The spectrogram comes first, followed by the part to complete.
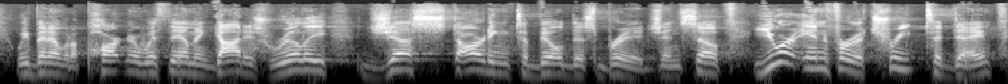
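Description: An ordinary speaking voice from a man with an American accent, fairly high pitch, ordinary pitch variation and a moderate pace. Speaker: pastor. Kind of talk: sermon introduction. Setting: church.

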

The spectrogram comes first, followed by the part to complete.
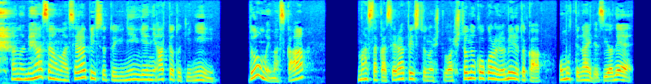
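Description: A woman with a dark, mellow tone and fairly high pitch speaks at a fairly quick pace with lively intonation, in a very clean recording with a silent background. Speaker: therapist. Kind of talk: interview conversation.

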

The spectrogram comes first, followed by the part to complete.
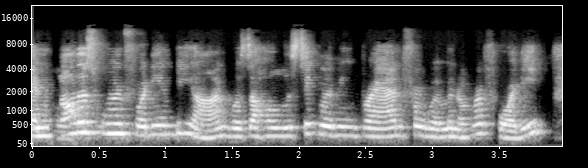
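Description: Speaking in a normal speaking voice, a woman has a fairly high pitch and ordinary pitch variation. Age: 60s. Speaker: wellness coach. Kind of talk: interview.

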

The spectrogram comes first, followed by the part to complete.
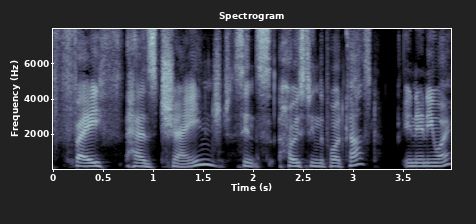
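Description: A woman speaks with an Australian accent at a medium pitch. Her pace is very slow, with ordinary pitch variation. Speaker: podcast host. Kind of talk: casual chat. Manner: animated, warm.

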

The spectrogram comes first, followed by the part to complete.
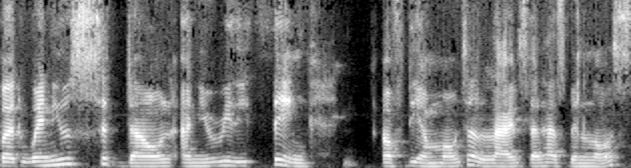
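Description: A woman with a Trinidadian accent speaks at a very slow pace with ordinary pitch variation. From Trinidad and Tobago. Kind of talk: interview.

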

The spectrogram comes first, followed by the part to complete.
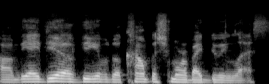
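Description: At a moderate pace, a man speaks with an African accent in a dry, close sound with no echo. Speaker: podcast host. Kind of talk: interview conversation.

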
